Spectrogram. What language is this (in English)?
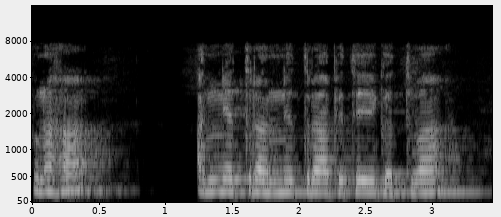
Sanskrit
